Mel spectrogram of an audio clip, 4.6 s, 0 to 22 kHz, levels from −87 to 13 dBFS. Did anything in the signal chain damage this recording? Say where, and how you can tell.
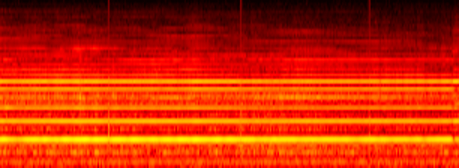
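Yes. Three sharp single clicks, at 1.09, 2.42 and 3.70 s, each show as a thin vertical line across the spectrum with nothing audibly missing. These are dropped samples, likely lost at the driver or buffer stage. A fraction of a millisecond vanished, so the waveform jumped.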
